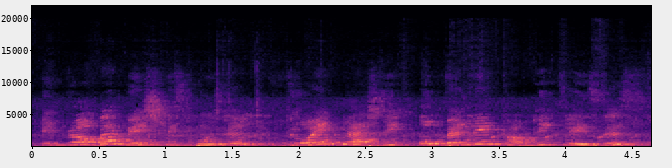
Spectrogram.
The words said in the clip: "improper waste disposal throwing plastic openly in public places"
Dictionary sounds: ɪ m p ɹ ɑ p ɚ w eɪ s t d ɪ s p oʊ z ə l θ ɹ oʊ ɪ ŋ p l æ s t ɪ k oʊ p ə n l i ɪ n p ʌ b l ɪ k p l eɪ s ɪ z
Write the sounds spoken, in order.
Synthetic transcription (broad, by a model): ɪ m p ɹ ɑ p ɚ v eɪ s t d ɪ s p oʊ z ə l t ɹ oʊ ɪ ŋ p l æ s t ɪ k oʊ p ə n l i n p ʌ b l ɪ k p l eɪ s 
